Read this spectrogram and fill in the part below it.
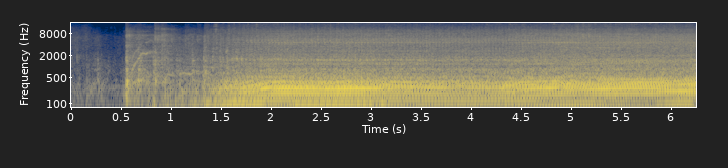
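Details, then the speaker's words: Yamaha 2000 generator with the low-oil alert switch wire unplugged to stop it shutting down: pull start catches quickly, revs climb smoothly, then it holds a steady, even drone under light load. Runs well and makes power. "running looks like this thing runs well it makes power I mean it cost me 40 bucks really can't complain about that"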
